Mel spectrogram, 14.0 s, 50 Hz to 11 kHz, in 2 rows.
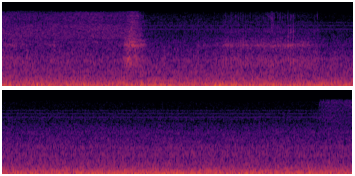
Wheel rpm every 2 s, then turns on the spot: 10, 10, 30, 0, 0, 0, 0.
4-6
